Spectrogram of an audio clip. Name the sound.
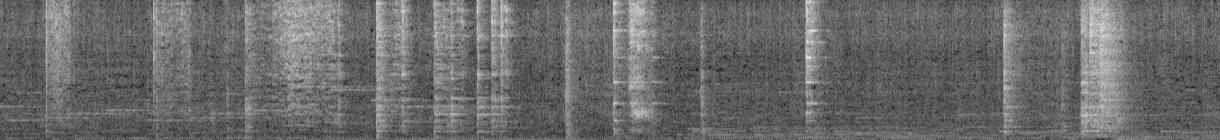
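shelled pigeon pea (tur) beans added to pan, frying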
